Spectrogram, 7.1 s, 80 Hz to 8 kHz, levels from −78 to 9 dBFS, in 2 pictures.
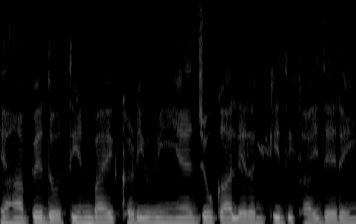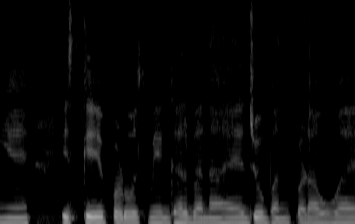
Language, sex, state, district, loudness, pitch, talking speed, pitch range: Hindi, female, Uttar Pradesh, Etah, -37 LUFS, 170 Hz, 230 wpm, 170-175 Hz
